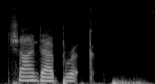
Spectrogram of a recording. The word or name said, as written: Chyandour Brook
